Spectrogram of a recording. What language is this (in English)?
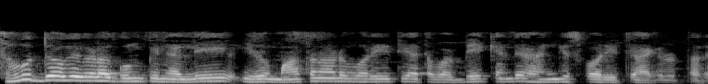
Kannada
